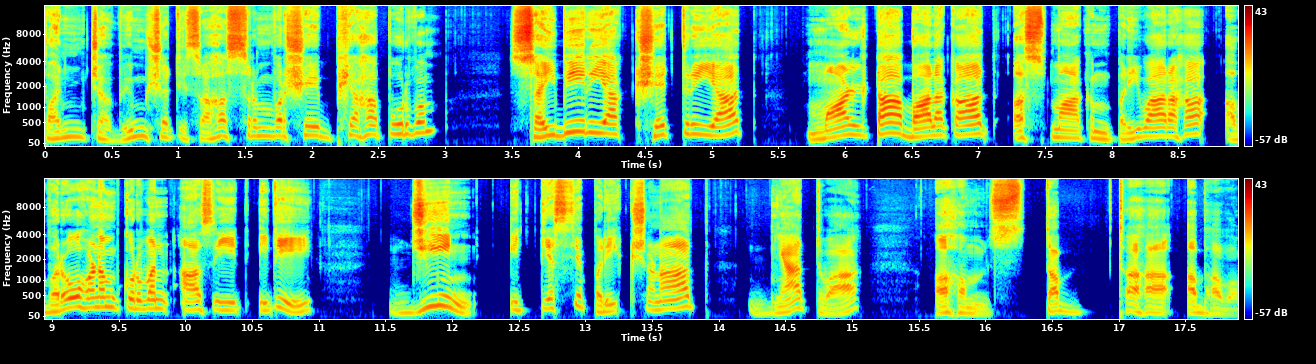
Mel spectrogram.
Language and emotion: Sanskrit, surprised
